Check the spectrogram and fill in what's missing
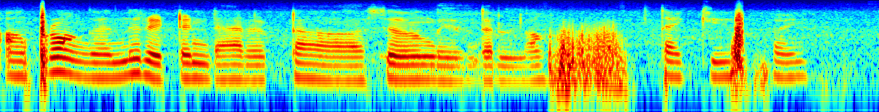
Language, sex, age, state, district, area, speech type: Tamil, female, 18-30, Tamil Nadu, Sivaganga, rural, spontaneous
